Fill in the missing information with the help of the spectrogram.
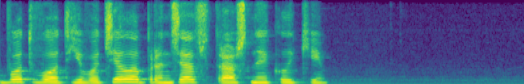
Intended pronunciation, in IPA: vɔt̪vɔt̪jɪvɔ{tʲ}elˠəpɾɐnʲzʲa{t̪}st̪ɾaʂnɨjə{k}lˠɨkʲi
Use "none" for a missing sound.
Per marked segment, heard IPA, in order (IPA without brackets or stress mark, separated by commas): tʲ, t̪, k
